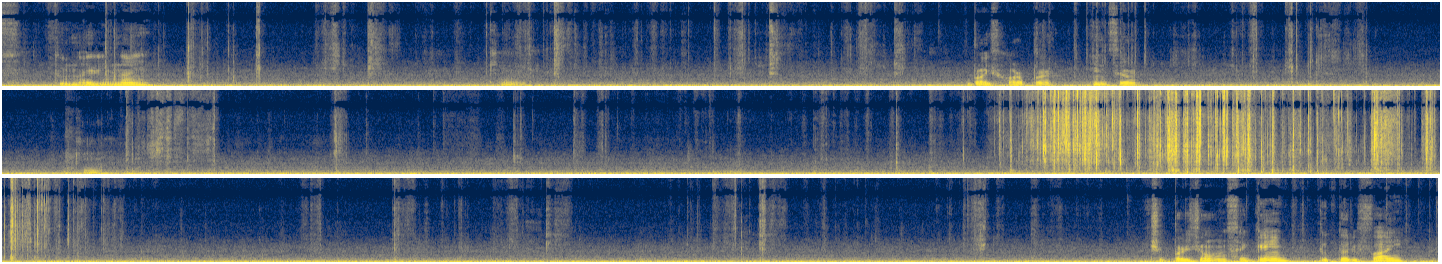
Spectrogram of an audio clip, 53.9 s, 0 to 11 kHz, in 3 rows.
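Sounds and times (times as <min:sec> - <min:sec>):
wrapper tearing and crinkling: 0:30.3 - 0:37.0.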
